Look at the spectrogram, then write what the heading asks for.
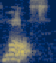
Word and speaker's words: Wolf: It's like a V. You know, you would say wolf. You know, Uh-huh. it's a V. Wolf. Because we Wolf. pronounced the V like a W. Right. Yes. Yes. Wolf. Or the W like a V.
